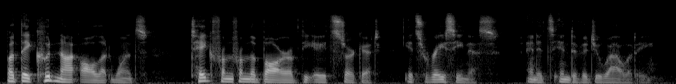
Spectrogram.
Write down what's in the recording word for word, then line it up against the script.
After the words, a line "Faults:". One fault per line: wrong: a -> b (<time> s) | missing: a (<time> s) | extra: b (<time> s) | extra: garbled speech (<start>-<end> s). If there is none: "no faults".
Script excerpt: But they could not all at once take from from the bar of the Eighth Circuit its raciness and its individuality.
But they could not all at once take from from the bar of the Eighth Circuit its raciness and its individuality.
Faults:
no faults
